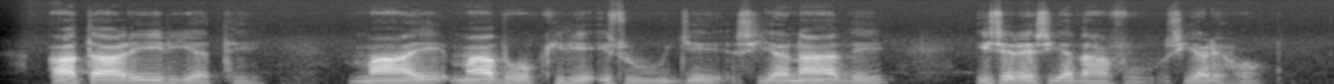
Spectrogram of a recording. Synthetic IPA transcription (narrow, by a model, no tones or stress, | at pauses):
ataːɾeiɾiate | maemaðoːkiɾiɛʔisuːd͡ʑesjanaðe | isɛɾɛsjaðaɦafusjaɾeɦɔ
